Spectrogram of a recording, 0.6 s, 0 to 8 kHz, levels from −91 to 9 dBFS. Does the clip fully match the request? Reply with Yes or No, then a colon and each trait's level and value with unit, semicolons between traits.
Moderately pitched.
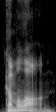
No: low, 115 Hz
